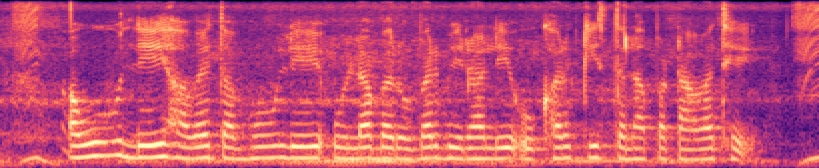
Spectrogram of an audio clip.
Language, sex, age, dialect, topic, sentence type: Chhattisgarhi, female, 18-24, Eastern, banking, statement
